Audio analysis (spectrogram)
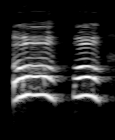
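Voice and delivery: high, loud delighted gasp; surprised cry. A narrator's reading. The old lady cries out at the apology, high and surprised. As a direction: squeal with surprise.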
